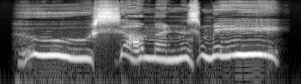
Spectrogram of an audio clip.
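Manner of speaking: shrill, very high, rasping demon voice. Narrator reads a demon's first words on appearing, in a raspy demon voice. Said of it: "It scowled at Kian as it rasped".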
